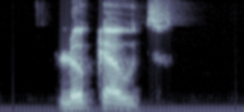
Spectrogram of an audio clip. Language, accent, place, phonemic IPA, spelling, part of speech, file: French, France, Lyon, /lɔ.kawt/, lock-out, noun, LL-Q150 (fra)-lock-out.wav
- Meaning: lockout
